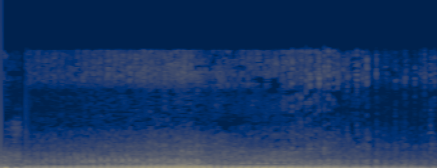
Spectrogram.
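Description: A motorcycle passes close by a tripod-mounted camera, its engine note rising loudly and then fading as it moves away, with no talk over it.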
